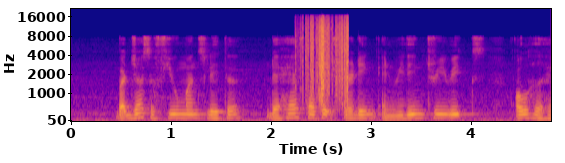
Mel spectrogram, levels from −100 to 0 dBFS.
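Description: Around 2.24 s the speech picks up a burst of cable scratch noise that runs to about 2.77 s, roughly half a second of dense, ragged crackle sitting well on top of the voice, about 10 dB above it. It sounds like scratchy rustling laid over the sound. The likely cause is a worn cable or connector being moved, so the contact resistance keeps jumping around and throws uneven bursts of noise into the signal.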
